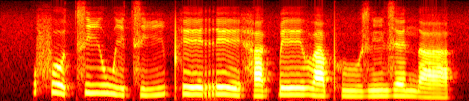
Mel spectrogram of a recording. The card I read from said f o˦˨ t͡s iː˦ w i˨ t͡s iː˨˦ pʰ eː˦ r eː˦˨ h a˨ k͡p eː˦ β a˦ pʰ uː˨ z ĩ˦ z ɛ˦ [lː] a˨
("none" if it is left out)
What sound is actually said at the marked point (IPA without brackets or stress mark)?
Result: n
